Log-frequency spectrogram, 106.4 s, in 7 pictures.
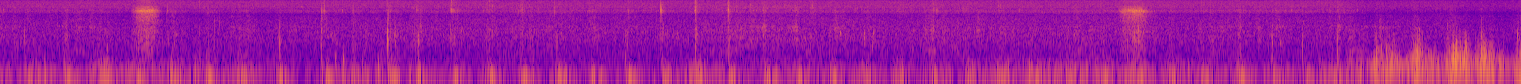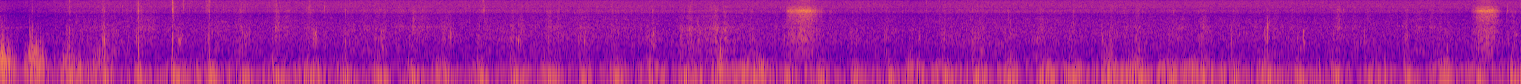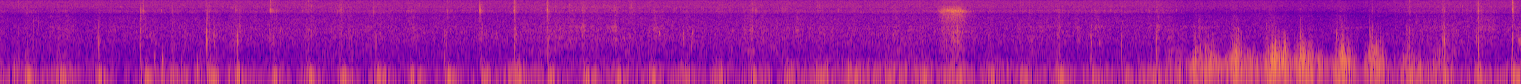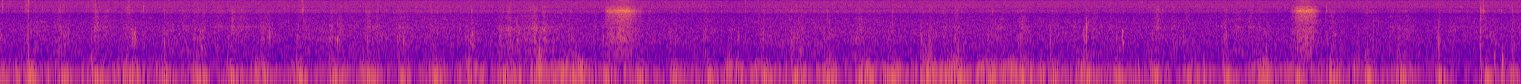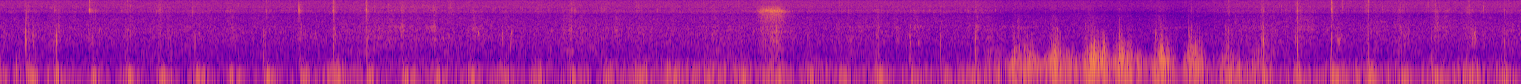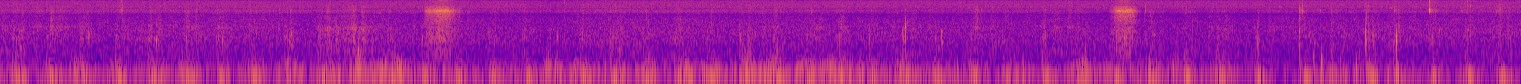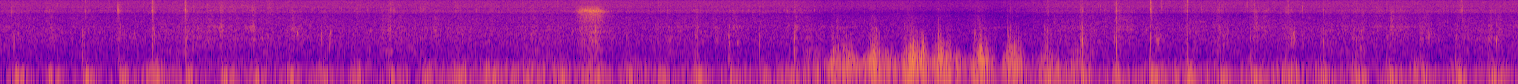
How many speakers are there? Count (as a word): zero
